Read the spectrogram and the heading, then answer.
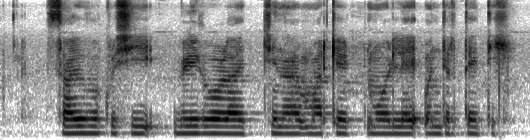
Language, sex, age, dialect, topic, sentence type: Kannada, male, 46-50, Dharwad Kannada, agriculture, statement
